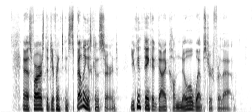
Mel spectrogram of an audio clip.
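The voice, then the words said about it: Neutral American accent. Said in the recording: “my neutral American accent”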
